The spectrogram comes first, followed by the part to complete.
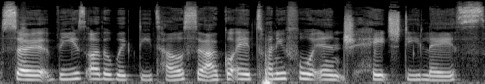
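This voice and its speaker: A woman's fairly slow, fairly even-toned speech over noticeable background noise. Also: fairly high pitch for a woman. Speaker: beauty vlogger. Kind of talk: tutorial. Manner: casual, chatty.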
